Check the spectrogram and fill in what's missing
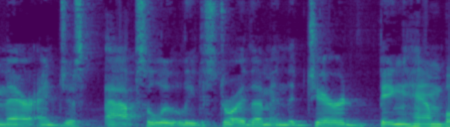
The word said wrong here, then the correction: Birmingham: Bowl. Birmingham Bowl. Sorry for pronouncing that the wrong way.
